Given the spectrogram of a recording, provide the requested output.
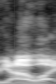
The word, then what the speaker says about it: Yahweh: 1,000 other Hebrew words, the pronunciation of Yahweh is straightforward. It is irrefutable. The Yod, the He, and the Wah are all vowels.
